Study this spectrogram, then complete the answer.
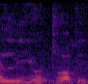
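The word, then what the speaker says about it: pleiotropy: अंग्रेजी में देखें ना, लियोट्रॉपी कहा जाता है। पी आपका साइलेंट हो जाता है, पी आपका साइलेंट हो जाता है, लियोट्रॉपी इसको कहा जाता है।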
